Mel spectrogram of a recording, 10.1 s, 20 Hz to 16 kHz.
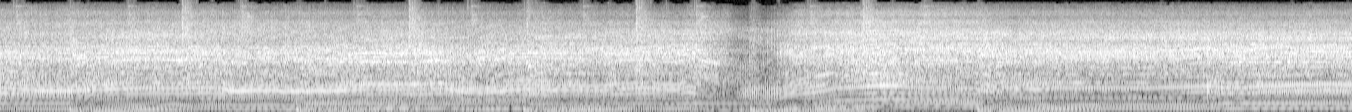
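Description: Stihl MS250 two-stroke chainsaw cutting through a felled pine trunk, its engine pitch rising and falling as the chain works under load. About halfway through, the engine speed drops sharply and comes back up.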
